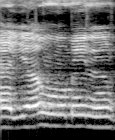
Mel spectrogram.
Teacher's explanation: इला में खड़ा ज़बर है इसे एक अलिफ के बराबर खींचेंगे। यौ में वाउलीन इसे नर्म आवाज़ के साथ जल्द पढ़ेंगे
